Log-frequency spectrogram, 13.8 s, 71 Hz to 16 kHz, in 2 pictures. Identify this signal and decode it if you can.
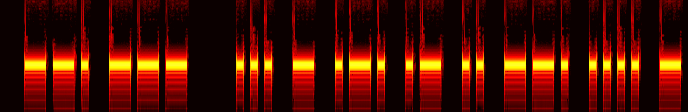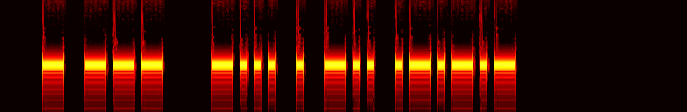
Morse code, heard as a keyed tone, about 17 wpm, 700 Hz. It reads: GO STRAIGHT TO BED.
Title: Sentences from Top 1000 Words - Review Part 6 - 17wpm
